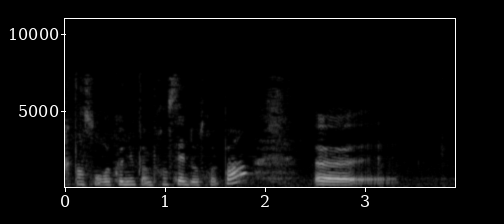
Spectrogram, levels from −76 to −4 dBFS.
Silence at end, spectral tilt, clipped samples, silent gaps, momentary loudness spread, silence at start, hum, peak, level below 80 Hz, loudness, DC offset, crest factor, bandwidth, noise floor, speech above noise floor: 0.1 s; -3 dB/octave; under 0.1%; none; 19 LU; 0 s; none; -22 dBFS; -80 dBFS; -36 LUFS; under 0.1%; 16 dB; 7.6 kHz; -63 dBFS; 26 dB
